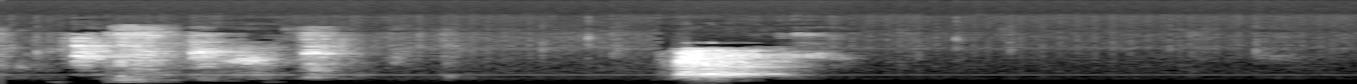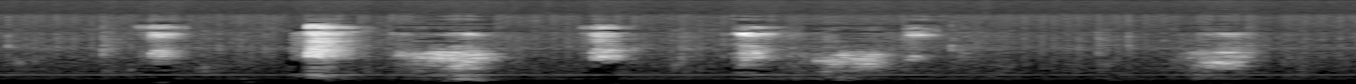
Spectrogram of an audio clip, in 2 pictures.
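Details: Billy the Lurcher after an epic fail getting on the table: a few sharp barks and yelps early on, then scattered short soft yips and whimpers in near silence.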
